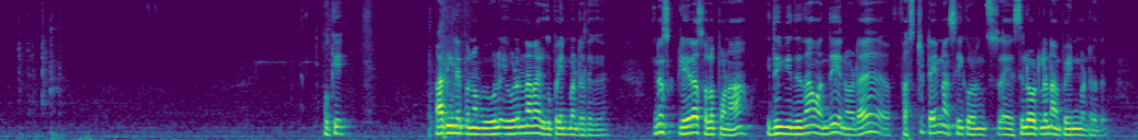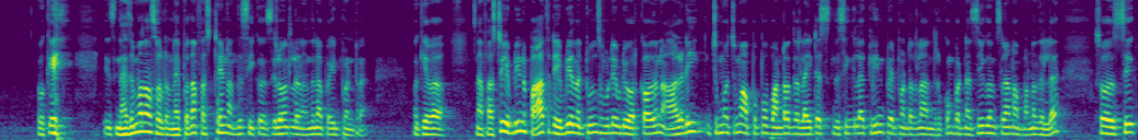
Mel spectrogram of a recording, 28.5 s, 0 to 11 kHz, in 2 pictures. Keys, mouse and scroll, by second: 1.9 click.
